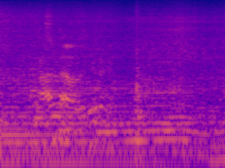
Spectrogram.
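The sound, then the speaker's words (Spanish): Motorcycle engines rev and drone steadily, a loud continuous motor roar with shifting pitch, as if bikes are passing by, with voices mixed in underneath. “Les valió verga las motos, ¿verdad, güey?”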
